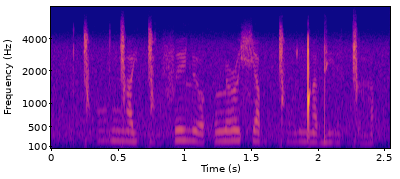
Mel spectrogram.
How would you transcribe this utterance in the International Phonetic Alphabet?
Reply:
ǀʰ ɔ̤ ŋ͡ǀ a j ɡ͡ǀ ɔ̤ f e lʲ ɔ | l ə˞ ɕ a b ǀ ɔ̤ ŋ͡ǃ a d j e̤ ɡ͡ǀ a̤

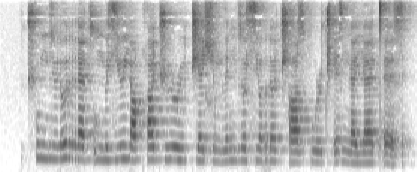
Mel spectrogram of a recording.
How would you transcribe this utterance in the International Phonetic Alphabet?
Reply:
t͡ʃʰ u ŋ z y ɾ ɵ r æ tʼ u ŋ ø zʲ ø j ɑ qʰ œ t͡ʃ ʉ ɹ y t͡ʃ ɛ ɕ œ m ð e ŋ z ɵ sʲ ɔ r œ t͡ʃʰ ɑ z f u ɹ t͡ʃʼ e z ŋ æ j æ tʼ ɛ z

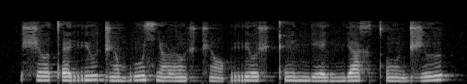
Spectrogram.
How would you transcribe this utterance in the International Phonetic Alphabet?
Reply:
ʃ ɤ tʼ ɛ rʲ u d͡ʒ ɔ̃ b u sʲ õ ʕ ũ ʃ t͡ʃ ɔ̃ | rʲ o ʃ kʼ ĩ nʲ e lʲ nʲ a x tʼ ũ d͡ʒ ɯ

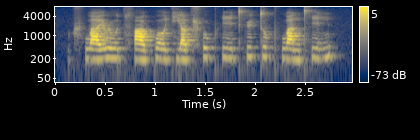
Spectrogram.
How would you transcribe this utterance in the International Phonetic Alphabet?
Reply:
ʈ͡ʂʰ w a˨˦ ɪ̯ ɻ u˨˦ t͡sʰ ɑ˨˩ ʊ̯ p o˨˦ ʊ̯ t͡ɕ j ä˨˩ ʈ͡ʂʰ u˦ pʰ i˨˩ t̪ʰ y˦ t̪ u˨˦ pʰ w a˨˩ n t̪ʰ i˨˦ n

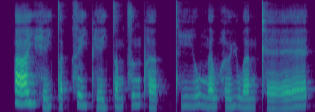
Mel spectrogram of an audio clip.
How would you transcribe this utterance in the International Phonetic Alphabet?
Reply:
aː˥ j h e˨˥ j t̪ ɐ˨ k̚ t͡s e˥ j pʰ e˨ j t̪ ɐ˧ m t͡s ʊ˥ ŋ pʰ ɐ˧ k̚ | t̪ʰ iː˨˧ w n̪ ɐ˨˧ w h ɵ˨˧ ɥ w ɐ˨˧ n kʰ ɛː˨˥

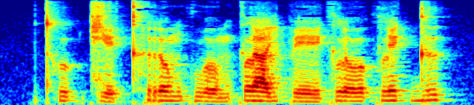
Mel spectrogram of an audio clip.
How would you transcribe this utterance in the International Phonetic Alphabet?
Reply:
tʰ u˨˩ k̚ t͡ɕ e˨˩ ʔ kʰ r o˧ m k w o˩˦ m k l a˧ j p eː˩˦ k l oː˧ k l e˥˩ k̚ d ɯ˥˩ k̚

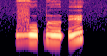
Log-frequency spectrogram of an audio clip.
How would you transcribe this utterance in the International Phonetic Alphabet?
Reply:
v u ɓ ɯ ʔ y

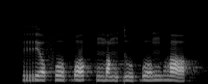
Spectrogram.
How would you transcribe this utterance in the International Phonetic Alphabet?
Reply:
rʲ ɔ f o ɓ ɔ k ŋ͡m ɒ ŋ ɗ u ɓ o ŋ ɦ ɒ

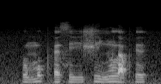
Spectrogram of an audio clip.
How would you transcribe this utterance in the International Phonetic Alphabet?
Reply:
ʊ˨ m o˦ pʰ ɛ˨ s iː˨ ʃ i˦˨ ɲ ũ˦ l a˨ pʰ ɪ˦

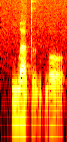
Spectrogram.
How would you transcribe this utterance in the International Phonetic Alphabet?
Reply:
n̪ w ä˥˨ t̪ ɤ̰˨˩ ŋ p w ɔ˥˨

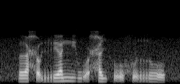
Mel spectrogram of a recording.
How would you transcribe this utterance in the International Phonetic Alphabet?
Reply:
ɜ ħ o̰ rʲ a nʲ e w o̰ ħ i ʔ o̰ x o̰ r o

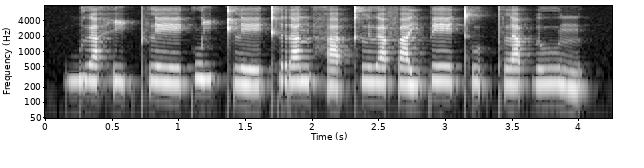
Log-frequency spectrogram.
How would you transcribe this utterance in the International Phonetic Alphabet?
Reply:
b ɯ˨˩ a̯ h i˨˩ ʔ pʰ l eː˨˩ k w i˥˩ ʔ kʰ l eː˩˦ kʰ r a˥˩ n h a˨˩ ʔ kʰ l ɯ˧ a̯ f a˧ j p eː˥˩ tʰ u˦˥ ʔ pʰ l a˦˥ p̚ l u˥˩ n

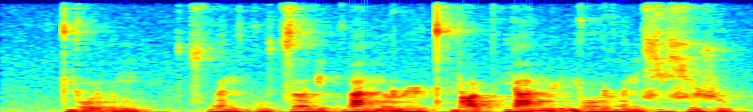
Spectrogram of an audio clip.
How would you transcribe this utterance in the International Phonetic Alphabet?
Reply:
t̪ j o̰˨˩ ʊ̯ l ʊ˨˦ ŋ | t͡sʰ w ə˥˨ n k u˨˦ t͡s ɤ˦ l ḭ˨˩ k w a˥˨ n ɤ˥˨ ɻ ɻ̩˥˨ t̪ʰ j ɑ̰˨˩ ʊ̯ pʰ j ä˥˨ n̪ y̰˨˩ n̪ j o˦ ʊ̯ ɻ w ə˦ n ɕ i˦ ɕ y˦ ʂ u˨

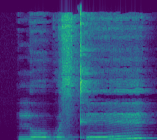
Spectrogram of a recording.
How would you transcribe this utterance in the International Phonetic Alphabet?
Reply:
n oː ɡʷ ɛ z kʼ ɪː

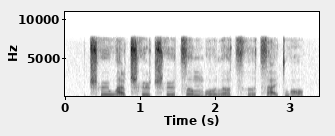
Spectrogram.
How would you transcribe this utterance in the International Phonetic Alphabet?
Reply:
ʈ͡ʂʰ ɻ̩˥ w ä̰˨˩ ʈ͡ʂʰ ɻ̩˥˩ ʈ͡ʂʰ ɻ̩˥ t͡s ɤ˥ m o̰˨˩ ʊ̯ l ɤ˥ t͡sʰ ɹ̩˧˥ t͡s a̰˨˩ ɪ̯ t̪ w ɔ˥˩

